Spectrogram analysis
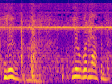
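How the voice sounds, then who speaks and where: A woman's voice: fairly high pitch, slow. An actress playing a frightened woman stalked by a killer in a 1970s radio drama, speaking hesitantly and doubtfully. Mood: anxious. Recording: muffled old radio broadcast with hiss.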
